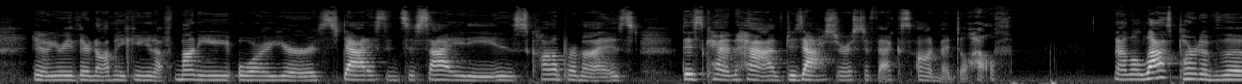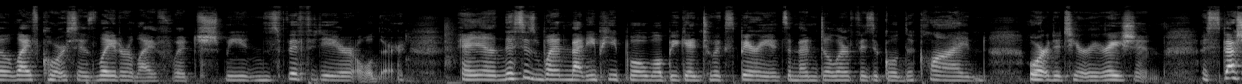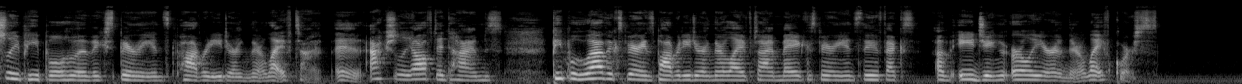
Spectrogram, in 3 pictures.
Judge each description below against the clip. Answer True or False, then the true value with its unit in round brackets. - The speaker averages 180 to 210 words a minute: False (140 wpm)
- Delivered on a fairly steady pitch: True (2.1 semitones)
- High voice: True (205 Hz)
